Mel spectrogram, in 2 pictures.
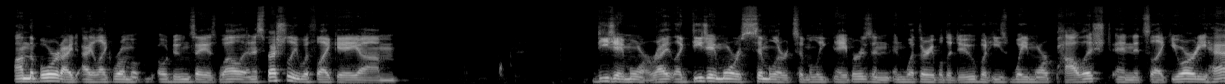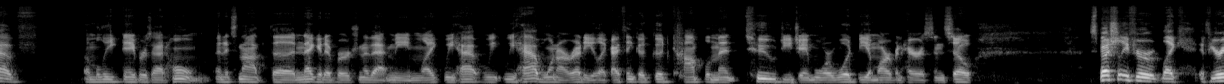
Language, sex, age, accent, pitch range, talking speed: English, male, 30-49, American, 110-130 Hz, 215 wpm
